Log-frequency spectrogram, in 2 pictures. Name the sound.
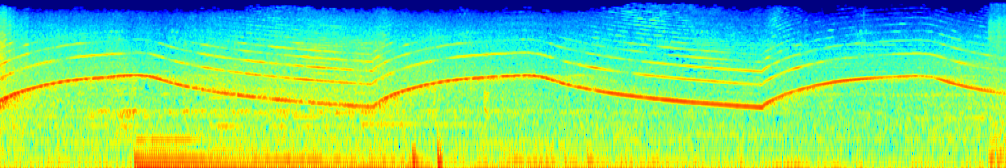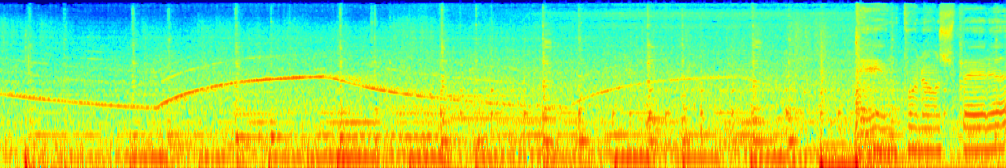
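ambulance siren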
